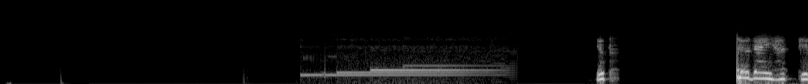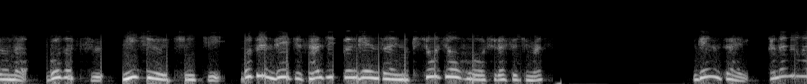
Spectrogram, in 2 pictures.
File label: gsm 8khz hsdpa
